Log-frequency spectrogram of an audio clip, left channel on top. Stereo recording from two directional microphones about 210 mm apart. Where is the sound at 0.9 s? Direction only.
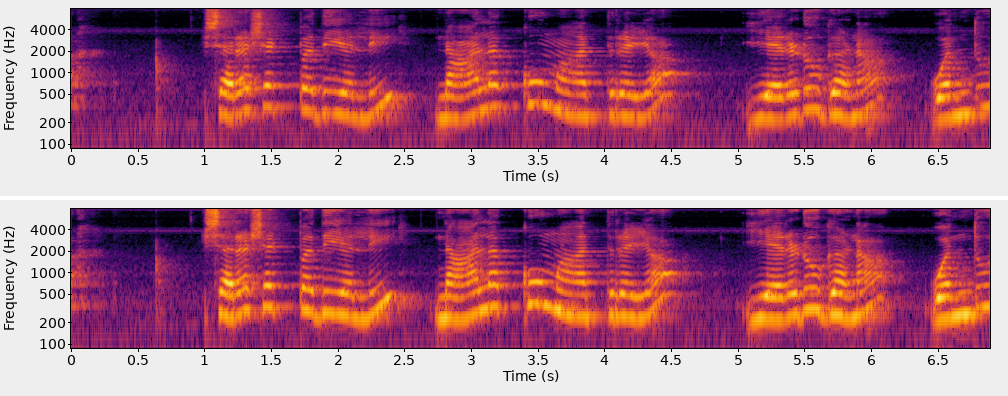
40° right (ahead or behind).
